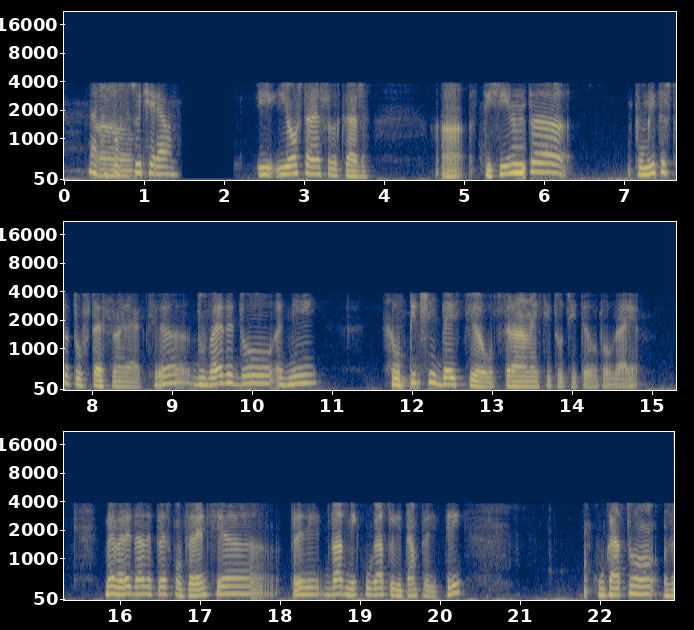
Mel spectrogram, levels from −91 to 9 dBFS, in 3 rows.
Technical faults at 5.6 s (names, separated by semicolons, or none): GSM full-rate codec; lost GSM frames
